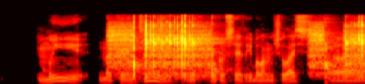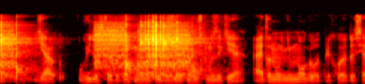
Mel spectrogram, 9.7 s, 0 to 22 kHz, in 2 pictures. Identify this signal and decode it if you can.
Pulse dialling, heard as a rotary dial, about 10 pulses a second, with room echo and speech in Russian. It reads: 7 3 5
